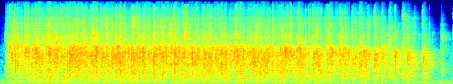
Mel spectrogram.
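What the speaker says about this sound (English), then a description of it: "Let's give one more round of applause for Anuj" A ceremony crowd at an Eagle Scout Court of Honor gives a sustained round of applause, thick and even for about eight seconds before thinning out and fading at the end.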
